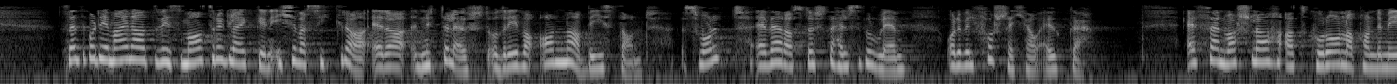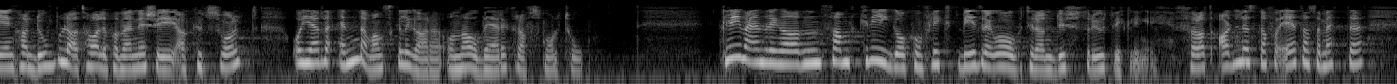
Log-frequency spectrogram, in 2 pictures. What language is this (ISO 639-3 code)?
nno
